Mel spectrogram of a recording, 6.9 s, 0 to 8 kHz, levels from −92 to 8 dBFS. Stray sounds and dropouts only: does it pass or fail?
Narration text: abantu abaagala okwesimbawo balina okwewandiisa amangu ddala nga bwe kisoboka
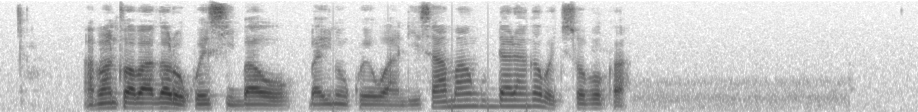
pass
